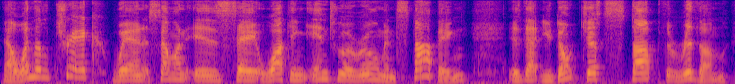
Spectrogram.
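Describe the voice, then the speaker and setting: A man with a fairly high voice that swings widely in pitch, giving a hands-on lesson. He explains each step methodically and circles back to key points. Clear background noise runs through the recording. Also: big pitch swings, unhurried, bright, forceful tone. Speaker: sound effects instructor. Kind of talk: instructional demonstration.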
